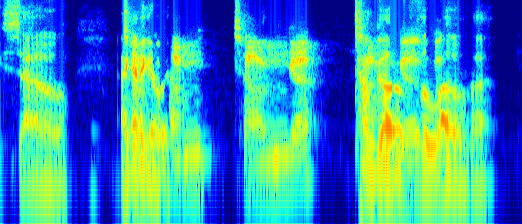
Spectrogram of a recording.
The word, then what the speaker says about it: Tagovailoa: I gotta go with Tagovailoa. Tagovailoa.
